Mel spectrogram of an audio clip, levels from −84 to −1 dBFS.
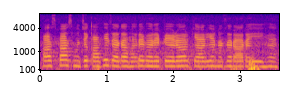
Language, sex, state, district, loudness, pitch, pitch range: Hindi, male, Chandigarh, Chandigarh, -16 LUFS, 230 Hz, 220-235 Hz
